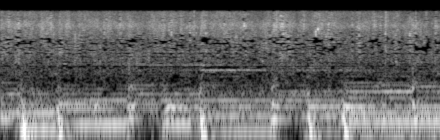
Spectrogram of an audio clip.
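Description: Chopped onion and garlic sizzling steadily in hot oil in a wok over a high flame.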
